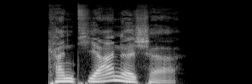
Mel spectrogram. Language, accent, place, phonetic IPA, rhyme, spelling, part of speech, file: German, Germany, Berlin, [kanˈti̯aːnɪʃɐ], -aːnɪʃɐ, kantianischer, adjective, De-kantianischer.ogg
- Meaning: inflection of kantianisch: 1. strong/mixed nominative masculine singular 2. strong genitive/dative feminine singular 3. strong genitive plural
